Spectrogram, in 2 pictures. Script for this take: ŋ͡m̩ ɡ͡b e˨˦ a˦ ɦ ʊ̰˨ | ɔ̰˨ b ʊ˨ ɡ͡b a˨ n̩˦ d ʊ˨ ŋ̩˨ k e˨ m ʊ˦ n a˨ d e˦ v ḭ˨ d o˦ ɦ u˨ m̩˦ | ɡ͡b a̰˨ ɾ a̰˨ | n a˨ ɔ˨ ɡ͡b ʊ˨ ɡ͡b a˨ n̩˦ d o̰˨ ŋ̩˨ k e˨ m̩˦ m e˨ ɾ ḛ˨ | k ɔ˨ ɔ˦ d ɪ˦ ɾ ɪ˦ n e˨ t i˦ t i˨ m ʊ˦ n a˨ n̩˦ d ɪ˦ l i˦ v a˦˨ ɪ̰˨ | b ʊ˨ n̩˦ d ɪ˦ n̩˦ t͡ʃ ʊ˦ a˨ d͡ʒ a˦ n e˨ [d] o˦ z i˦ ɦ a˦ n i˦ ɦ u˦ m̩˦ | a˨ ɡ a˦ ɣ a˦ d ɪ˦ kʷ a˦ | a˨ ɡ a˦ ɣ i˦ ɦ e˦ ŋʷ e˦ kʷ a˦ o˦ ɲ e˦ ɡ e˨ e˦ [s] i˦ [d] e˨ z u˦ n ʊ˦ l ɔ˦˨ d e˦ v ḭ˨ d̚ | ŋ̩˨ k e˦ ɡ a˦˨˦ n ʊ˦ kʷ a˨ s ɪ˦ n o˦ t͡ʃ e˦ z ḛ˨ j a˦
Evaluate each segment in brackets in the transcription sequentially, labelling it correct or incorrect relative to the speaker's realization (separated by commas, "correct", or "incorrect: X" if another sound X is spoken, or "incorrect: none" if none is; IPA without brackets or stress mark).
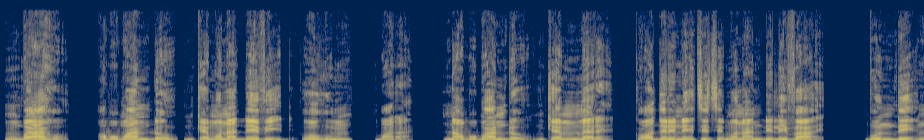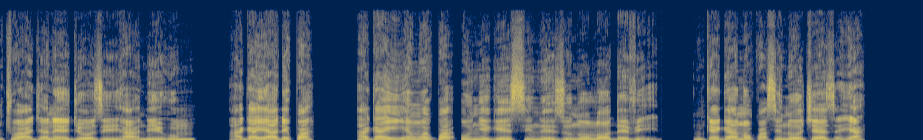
incorrect: d͡ʒ, correct, incorrect: n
